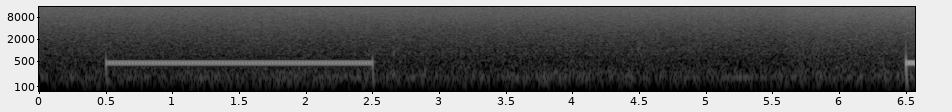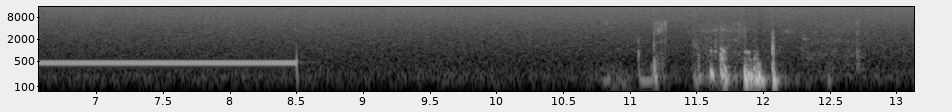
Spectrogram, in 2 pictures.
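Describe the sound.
Telephone ringing tones while a call is placed: two steady, low buzzing tones, each about two seconds long and separated by a long quiet gap, then a brief burst of clicks and rustles as the line connects.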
